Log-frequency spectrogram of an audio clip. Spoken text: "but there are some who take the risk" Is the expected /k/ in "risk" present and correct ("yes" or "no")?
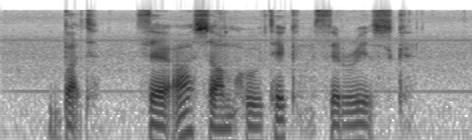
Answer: yes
